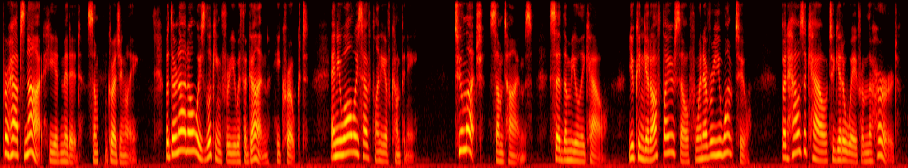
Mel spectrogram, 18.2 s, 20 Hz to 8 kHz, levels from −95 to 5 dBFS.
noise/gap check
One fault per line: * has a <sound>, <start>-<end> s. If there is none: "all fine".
* has a dropout, 1.9-2.1 s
